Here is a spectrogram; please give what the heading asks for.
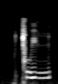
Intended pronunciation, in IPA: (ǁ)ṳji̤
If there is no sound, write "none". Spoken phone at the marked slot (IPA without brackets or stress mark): ǀ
